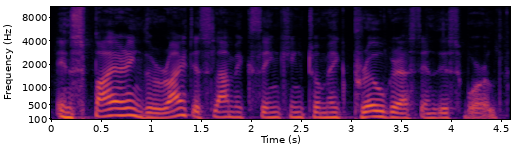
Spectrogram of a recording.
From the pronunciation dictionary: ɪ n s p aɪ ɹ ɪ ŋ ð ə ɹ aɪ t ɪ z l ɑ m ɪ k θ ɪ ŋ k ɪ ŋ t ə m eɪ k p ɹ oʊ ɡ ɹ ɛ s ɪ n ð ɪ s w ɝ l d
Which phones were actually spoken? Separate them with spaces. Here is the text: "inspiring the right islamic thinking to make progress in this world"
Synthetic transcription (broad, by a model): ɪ n s p aɪ ɹ ɪ ŋ ð ə ɹ aɪ t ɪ s l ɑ m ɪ k θ ɪ ŋ k ɪ ŋ t ə m eɪ k p ɹ oʊ ɡ ɹ ɛ s ɪ n ð ɪ s w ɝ l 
